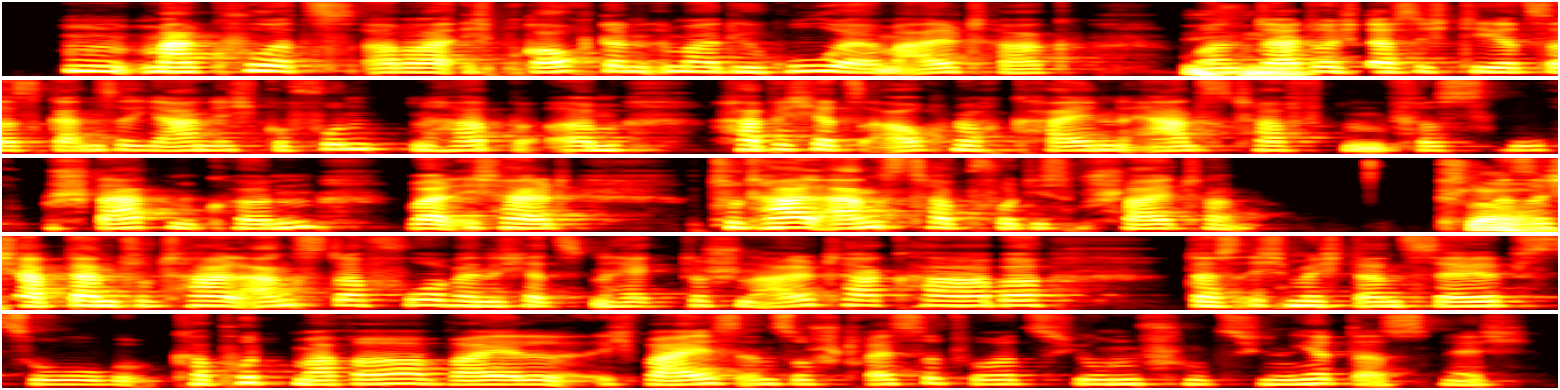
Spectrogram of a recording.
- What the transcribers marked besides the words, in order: other background noise
- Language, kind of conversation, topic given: German, advice, Wie kann ich mit starken Gelüsten umgehen, wenn ich gestresst bin?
